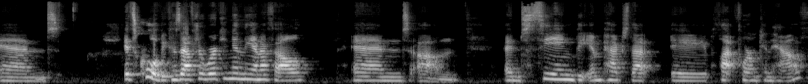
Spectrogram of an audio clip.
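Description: With an American accent, the voice is somewhat breathy and shows ordinary pitch variation. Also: woman. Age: 40s. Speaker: nonprofit executive and former pageant winner. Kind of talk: interview conversation.

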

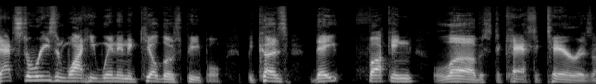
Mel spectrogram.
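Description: An angry man speaks at a moderate pace in a fairly high, bright, sharp voice with vocal fry and lively intonation. The sound is dry and close with no echo. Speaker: political commentary podcast host. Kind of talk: heated political rant. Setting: studio, livestreamed. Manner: loud, angry, profane.

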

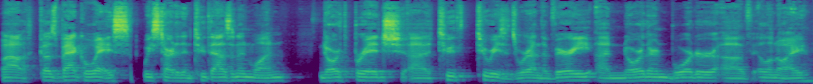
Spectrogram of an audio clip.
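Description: A normal speaking voice from a man, pitched fairly low and fairly even in intonation. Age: 50s. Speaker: pastor. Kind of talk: interview.

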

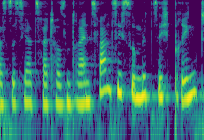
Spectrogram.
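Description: The woman's voice is somewhat breathy. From Berlin, Germany. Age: 30s. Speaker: club member sharing success story. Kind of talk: personal testimony.

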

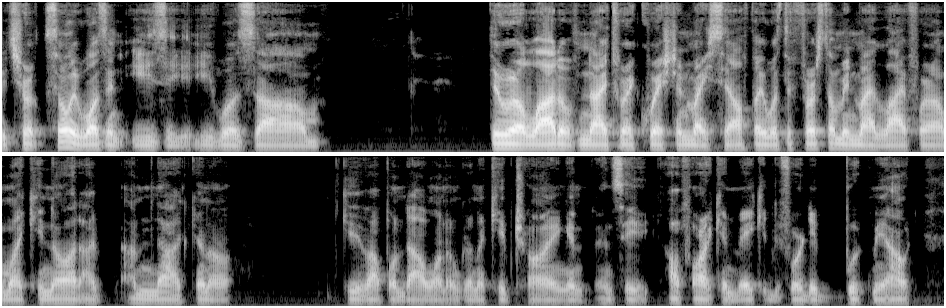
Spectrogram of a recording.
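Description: Over a silent background on a very clean recording, a man speaks at a fairly quick pace in an Israeli accent. His very deep, low voice stays monotone and flat while its loudness swings widely. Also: dry, close sound with no echo. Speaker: podcast host, military veteran. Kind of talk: personal confession. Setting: studio.

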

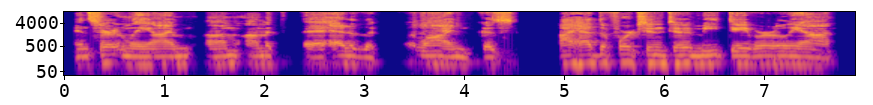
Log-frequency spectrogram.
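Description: A bright, sharp tone at a fairly slow pace, flat and monotone in intonation, with very even loudness. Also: man, fairly low pitch for a man. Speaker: film studio archive executive. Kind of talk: casual interview chat.

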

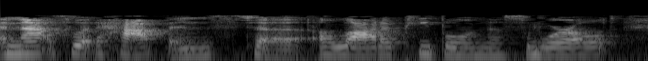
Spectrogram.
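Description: There is noticeable background noise as a woman talks at a moderate pace and medium pitch. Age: 20s. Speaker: pastor. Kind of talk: sermon.

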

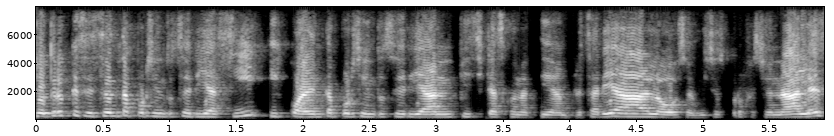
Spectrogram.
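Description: At a moderate pace and with hardly any pauses, a woman with a Mexican accent speaks at a medium pitch with ordinary pitch variation. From Veracruz, Mexico. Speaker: insurance agent. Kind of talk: interview.

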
